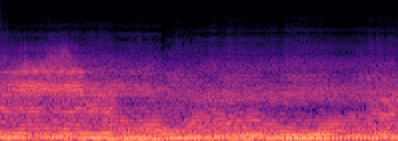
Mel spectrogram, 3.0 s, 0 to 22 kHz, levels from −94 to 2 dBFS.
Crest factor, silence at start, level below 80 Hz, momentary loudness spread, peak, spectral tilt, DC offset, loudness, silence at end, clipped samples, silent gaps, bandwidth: 12 dB; 0 s; -30 dBFS; 3 LU; -8 dBFS; -8.5 dB/octave; under 0.1%; -22 LUFS; 0 s; under 0.1%; none; 6.2 kHz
